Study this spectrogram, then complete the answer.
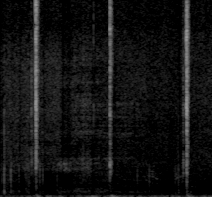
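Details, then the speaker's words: Lucas ignition keyswitch on an early British car, demonstration of correct operation: three sharp isolated clicks as the key turns to ignition on, start, then springs back by itself; normal switch return, unlike the faulty switch that stuck and kept the starter on. "right so it's off at the moment that's the first position ignition on and then if I can do this you see that that's engine starts and the key returns"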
